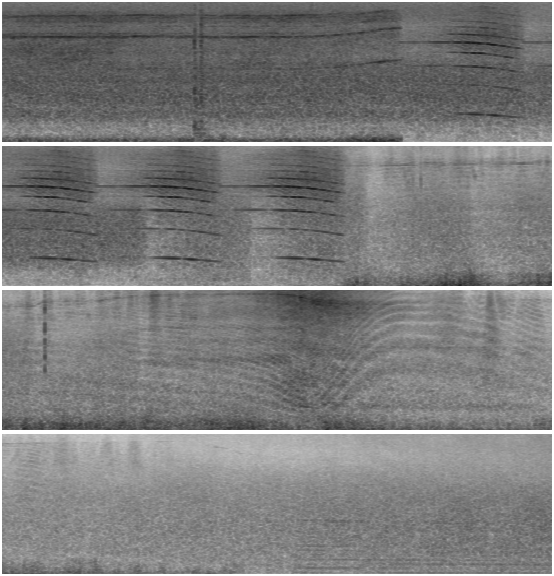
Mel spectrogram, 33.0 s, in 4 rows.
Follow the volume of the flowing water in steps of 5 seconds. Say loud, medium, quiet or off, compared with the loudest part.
loud, loud, medium, quiet, quiet, quiet, medium.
